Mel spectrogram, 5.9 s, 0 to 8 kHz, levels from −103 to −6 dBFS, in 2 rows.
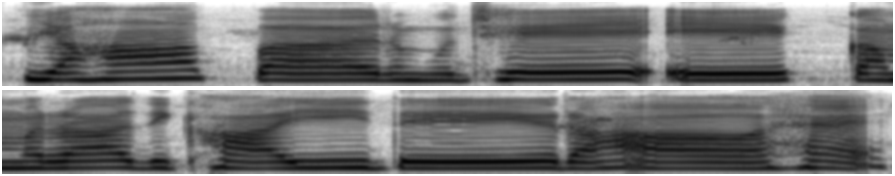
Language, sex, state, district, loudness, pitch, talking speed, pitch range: Hindi, female, Madhya Pradesh, Katni, -11 LUFS, 235 Hz, 90 wpm, 230-250 Hz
